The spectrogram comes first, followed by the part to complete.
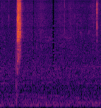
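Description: Low, steady background rumble with a single sharp click about a third of a second in.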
